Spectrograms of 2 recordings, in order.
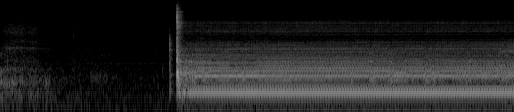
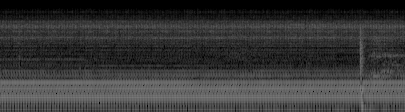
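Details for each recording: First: Coffee machine on first start-up, flush cycle with hot water button pressed: a click, then a steady electric pump hum, but no water comes out; pump runs without delivering, maybe worn pump seals. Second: After repair, the fixed espresso machine brews a double espresso from beans in the hopper with a steady, even motor hum and constant thin whine, no knocks or labouring: a normal brewing cycle.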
